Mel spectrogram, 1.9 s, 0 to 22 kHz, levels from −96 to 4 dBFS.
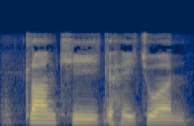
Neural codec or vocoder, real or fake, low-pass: none; real; 7.2 kHz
